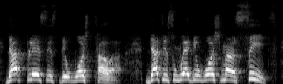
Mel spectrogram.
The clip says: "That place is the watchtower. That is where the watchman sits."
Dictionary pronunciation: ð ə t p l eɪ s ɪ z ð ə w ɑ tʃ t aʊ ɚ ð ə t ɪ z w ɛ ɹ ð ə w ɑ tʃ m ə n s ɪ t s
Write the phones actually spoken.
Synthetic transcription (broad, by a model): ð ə t p l eɪ s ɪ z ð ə w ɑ ʃ t aʊ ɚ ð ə t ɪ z w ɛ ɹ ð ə w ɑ ʃ m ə n s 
